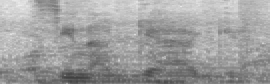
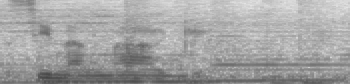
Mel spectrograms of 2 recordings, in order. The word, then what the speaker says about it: sinangag: So if you look at the word Sinangag, it looks like it says Sinangag, right? But it's pronounced Sinangag. The NG sounds like this, ngang, ngang, ngang, right?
